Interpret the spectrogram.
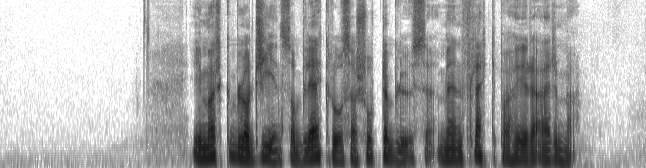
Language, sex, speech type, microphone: Norwegian, male, read, Shure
